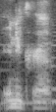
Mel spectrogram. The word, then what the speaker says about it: Enneagram: Enneagram? – Enneagram.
